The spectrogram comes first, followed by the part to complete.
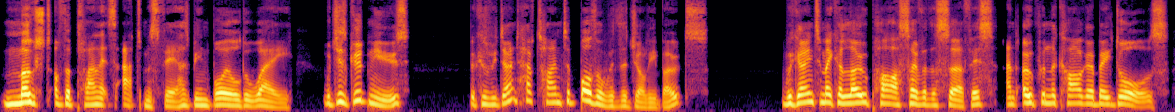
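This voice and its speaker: A man voicing a brisk, flippant woman professor leading a rescue in an audiobook. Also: on the high side, lively intonation, a little mellow, dry recording, clean studio sound, natural voice. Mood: brisk, wry. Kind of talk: audiobook character voice.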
